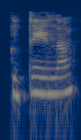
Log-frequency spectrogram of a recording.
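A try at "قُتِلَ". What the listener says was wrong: When you say this, there is no tashdid or any other sign here, so it should be qutila.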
